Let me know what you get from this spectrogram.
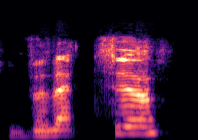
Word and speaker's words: Venezia: Yeah, and it's Roma against Venezia. Excuse me if I'm pronouncing that wrong. – No, both of them are fine. As long as you don't change the pronunciation throughout it, that's my thing.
